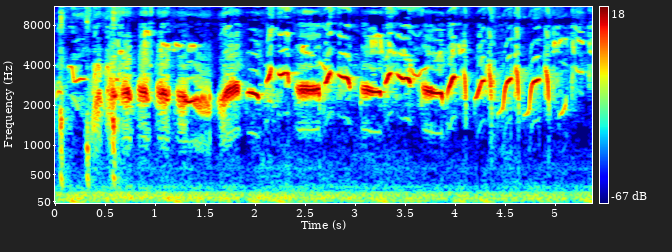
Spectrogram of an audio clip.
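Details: Wambi song meant to stir the emotions of other wambi birds: a continuous run of short warbled whistles repeated in quick succession, some with a hooked upward flick, over a faint low hum.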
